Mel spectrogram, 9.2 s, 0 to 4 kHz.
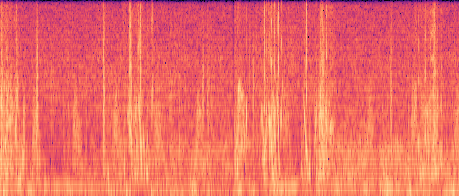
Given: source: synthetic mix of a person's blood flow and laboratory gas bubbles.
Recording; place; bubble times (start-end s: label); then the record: Doppler ultrasound of blood flow; subclavian vein
0.00-0.41 s: bubbles
2.46-3.09 s: bubbles
4.67-4.97 s: bubbles
5.19-5.67 s: bubbles
6.01-6.71 s: bubbles
8.15-8.22 s: bubbles
8.25-8.86 s: bubbles
9.03-9.14 s: bubbles
From the record:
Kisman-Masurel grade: 333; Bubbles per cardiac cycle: rolling drumbeat, 9 or more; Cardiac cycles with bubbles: 50 to 99%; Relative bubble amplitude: loud (0.450 to 0.775); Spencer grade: 3 (all of the cardiac periods contain showers or single bubble signals, but not dominating or overriding the cardiac motion signals); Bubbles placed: anywhere in the cardiac cycle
